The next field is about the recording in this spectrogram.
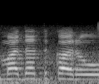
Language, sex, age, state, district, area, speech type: Punjabi, female, 30-45, Punjab, Mohali, rural, read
